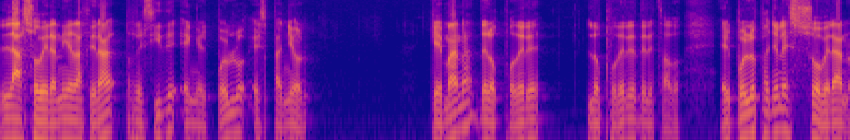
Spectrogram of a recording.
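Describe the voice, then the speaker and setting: A man with a very deep, low pitch speaks in an Andalusian accent, leaving long, frequent pauses. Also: ordinary pitch variation, moderate pace, dry, close sound with no echo, very clean recording, silent background. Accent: Andalusian (Seville). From Spain, Seville. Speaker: exam prep teacher. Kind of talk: lecture.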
